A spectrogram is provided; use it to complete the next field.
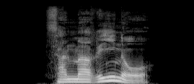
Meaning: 1. San Marino (a landlocked microstate in Southern Europe, located within the borders of Italy) 2. San Marino (the capital city of San Marino)
- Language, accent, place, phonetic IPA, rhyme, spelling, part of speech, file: German, Germany, Berlin, [zan maˈʁiːno], -iːno, San Marino, proper noun, De-San Marino.ogg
